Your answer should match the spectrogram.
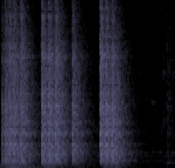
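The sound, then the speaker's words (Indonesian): A noisy chair clatters with four sharp wooden knocks in quick, uneven succession, loud and hollow, then settles into a faint rustling scrape with no voices. “berisik sekali kursinya kursi aja nggak percaya omongan saya”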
